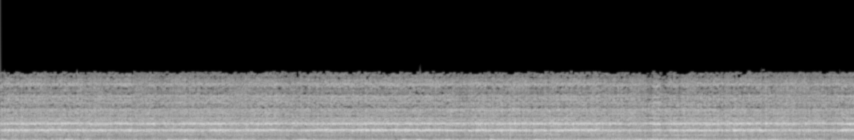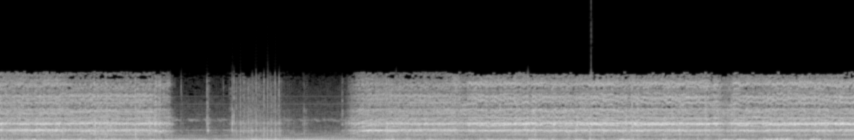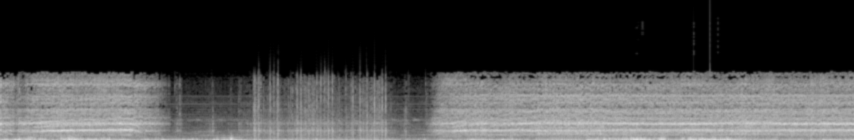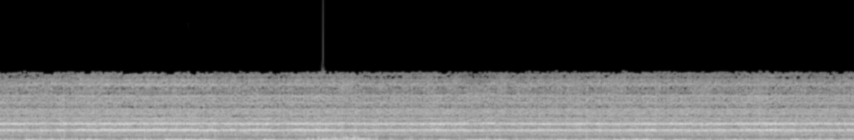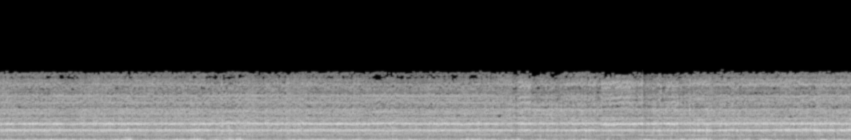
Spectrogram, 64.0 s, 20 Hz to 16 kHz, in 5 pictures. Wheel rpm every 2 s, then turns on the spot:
160, 160, 160, 160, 160, 160, 160, 100, 10, 140, 160, 160, 150, 120, 10, 20, 130, 160, 160, 160, 160, 160, 160, 160, 160, 160, 160, 160, 160, 160, 160, 160.
28-32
